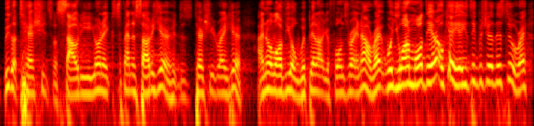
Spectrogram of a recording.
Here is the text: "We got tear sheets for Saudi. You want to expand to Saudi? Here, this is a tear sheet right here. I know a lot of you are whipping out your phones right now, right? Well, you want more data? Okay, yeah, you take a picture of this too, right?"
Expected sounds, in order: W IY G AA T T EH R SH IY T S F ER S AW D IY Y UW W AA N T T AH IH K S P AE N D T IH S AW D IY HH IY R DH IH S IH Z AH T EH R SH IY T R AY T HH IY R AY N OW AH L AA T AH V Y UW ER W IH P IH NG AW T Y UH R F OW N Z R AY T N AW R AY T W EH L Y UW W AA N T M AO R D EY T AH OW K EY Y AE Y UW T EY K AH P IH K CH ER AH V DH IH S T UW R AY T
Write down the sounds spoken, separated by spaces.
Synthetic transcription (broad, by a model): W IY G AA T T EH R SH IY T S F ER S AW D IY Y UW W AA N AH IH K S P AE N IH S AW D IY HH IY R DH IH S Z T EH R SH IY T R AY T HH IY R AY N OW AH L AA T AH V Y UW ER W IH P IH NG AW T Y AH R F OW N Z R AY T N AW R AY T W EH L Y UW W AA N M AO R D EY T AH OW K EY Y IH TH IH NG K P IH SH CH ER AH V DH IH S T UW R AY T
